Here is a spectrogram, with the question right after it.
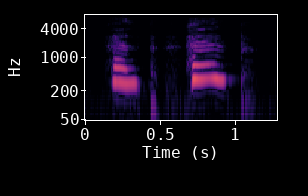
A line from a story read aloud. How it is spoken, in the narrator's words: cried Mademoiselle d'Armilly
